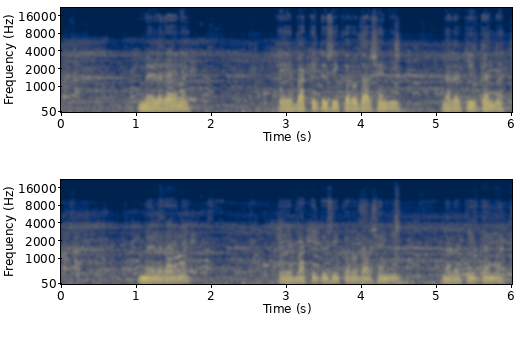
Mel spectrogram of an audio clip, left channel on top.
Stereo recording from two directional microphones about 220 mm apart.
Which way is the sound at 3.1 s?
5° left (ahead or behind).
